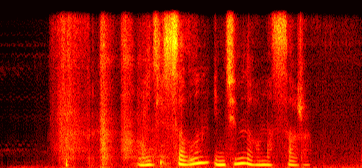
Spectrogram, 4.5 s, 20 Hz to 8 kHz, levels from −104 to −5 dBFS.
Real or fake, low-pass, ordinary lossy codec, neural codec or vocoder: fake; 7.2 kHz; none; codec, 16 kHz in and 24 kHz out, 0.8 kbps, FocalCodec, streaming, 65536 codes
